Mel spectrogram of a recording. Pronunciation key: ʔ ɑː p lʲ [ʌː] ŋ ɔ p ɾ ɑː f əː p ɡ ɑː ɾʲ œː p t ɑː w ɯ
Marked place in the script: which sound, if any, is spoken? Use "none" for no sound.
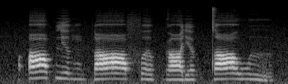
əː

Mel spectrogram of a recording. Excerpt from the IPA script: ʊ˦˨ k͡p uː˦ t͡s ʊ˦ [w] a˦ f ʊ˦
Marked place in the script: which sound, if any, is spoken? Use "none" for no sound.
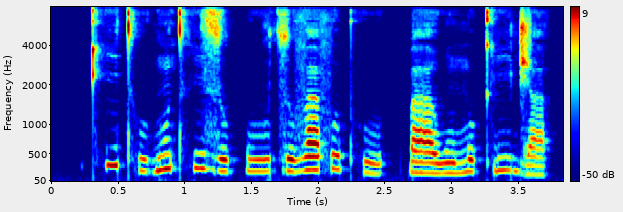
v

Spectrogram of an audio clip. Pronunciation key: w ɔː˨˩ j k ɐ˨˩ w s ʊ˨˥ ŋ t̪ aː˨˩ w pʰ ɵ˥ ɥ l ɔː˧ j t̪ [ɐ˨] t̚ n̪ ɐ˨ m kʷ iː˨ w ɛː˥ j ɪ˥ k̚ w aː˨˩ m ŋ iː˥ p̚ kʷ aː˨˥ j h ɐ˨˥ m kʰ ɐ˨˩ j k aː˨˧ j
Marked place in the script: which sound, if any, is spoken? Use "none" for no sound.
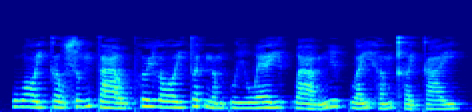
ɐ˥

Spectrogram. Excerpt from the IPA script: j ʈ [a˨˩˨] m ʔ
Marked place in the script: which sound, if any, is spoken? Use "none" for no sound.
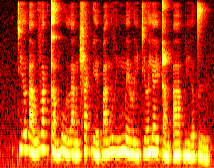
a˨˩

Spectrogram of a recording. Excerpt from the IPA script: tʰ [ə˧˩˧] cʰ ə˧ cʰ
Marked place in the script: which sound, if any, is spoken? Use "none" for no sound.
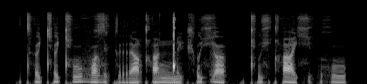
ə˧˩˧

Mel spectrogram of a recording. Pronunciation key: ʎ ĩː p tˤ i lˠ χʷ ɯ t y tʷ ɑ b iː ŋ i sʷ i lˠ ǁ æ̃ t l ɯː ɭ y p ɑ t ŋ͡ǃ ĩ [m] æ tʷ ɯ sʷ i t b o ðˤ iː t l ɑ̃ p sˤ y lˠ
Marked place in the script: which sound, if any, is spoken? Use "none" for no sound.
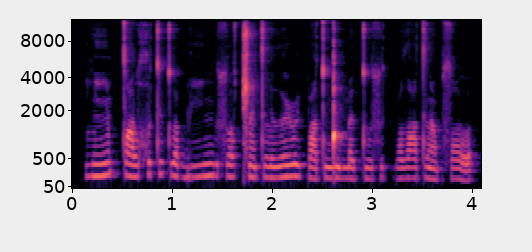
m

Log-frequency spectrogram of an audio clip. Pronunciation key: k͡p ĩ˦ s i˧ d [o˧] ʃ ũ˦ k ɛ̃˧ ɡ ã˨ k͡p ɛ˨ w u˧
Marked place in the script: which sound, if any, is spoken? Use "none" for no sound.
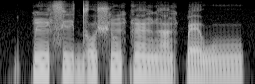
o˧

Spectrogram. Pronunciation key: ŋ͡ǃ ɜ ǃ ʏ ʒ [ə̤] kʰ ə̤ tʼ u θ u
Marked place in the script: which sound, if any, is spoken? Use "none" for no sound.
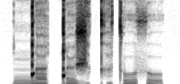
ə̤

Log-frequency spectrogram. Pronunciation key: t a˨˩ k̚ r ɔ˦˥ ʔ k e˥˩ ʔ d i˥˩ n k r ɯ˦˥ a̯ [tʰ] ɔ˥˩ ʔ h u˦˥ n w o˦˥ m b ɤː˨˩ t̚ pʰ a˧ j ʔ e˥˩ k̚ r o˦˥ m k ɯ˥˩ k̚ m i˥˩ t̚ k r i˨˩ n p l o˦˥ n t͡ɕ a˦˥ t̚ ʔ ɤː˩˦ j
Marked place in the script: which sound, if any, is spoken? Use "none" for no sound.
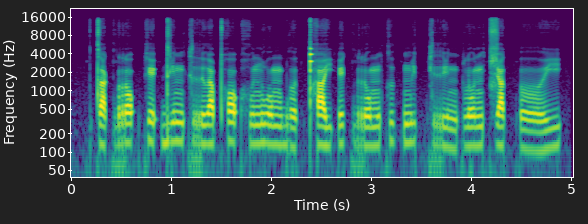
pʰ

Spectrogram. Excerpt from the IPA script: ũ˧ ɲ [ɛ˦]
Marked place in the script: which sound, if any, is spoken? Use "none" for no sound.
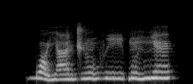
ɛ̃˦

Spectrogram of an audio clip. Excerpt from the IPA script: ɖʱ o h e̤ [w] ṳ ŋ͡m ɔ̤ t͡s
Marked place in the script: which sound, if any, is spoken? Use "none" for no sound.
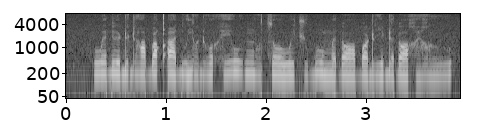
w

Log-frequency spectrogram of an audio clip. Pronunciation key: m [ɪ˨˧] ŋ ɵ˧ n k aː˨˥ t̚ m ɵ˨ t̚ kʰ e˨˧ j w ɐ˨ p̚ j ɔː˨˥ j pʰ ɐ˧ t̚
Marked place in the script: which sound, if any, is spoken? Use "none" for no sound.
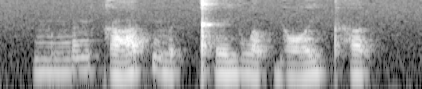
ɪ˨˧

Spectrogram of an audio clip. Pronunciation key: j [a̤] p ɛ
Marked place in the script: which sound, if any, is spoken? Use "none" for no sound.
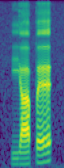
a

